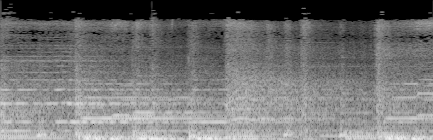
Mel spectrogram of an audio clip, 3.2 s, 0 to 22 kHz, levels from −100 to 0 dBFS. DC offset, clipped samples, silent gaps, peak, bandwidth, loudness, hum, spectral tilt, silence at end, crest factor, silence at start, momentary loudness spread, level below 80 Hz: under 0.1%; under 0.1%; none; 0 dBFS; 13 kHz; -16 LUFS; none; -6 dB/octave; 0 s; 14 dB; 0 s; 7 LU; -16 dBFS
